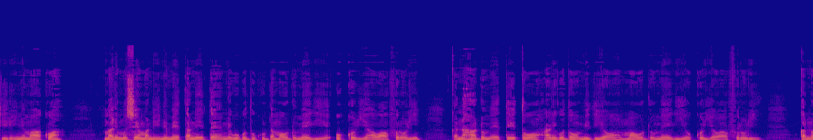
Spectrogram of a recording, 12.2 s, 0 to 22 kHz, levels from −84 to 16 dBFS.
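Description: Transcoding between lossy codecs runs throughout the speech, from start to finish. Nothing sounds above 14.9 kHz, and the different artefacts of both codecs are heard together. This is likely an MP3 encode at around 57 kbit/s re-encoded as HE-AAC at 24 kbit/s. The second encoder wastes its small budget reproducing the first one's artefacts while adding its own.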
